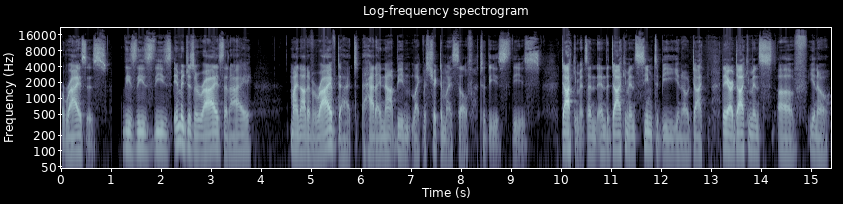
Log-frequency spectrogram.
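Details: Adult male musician who stutters, describing his stutter as glottal blocks that often sound silent rather than repeated syllables; stuttering.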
